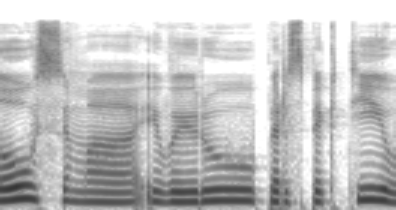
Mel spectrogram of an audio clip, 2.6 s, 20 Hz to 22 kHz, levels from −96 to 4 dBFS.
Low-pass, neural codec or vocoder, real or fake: 14.4 kHz; none; real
